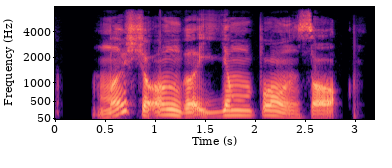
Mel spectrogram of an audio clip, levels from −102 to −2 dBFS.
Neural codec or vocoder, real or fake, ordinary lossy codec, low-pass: none; real; Opus, 64 kbps; 7.2 kHz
